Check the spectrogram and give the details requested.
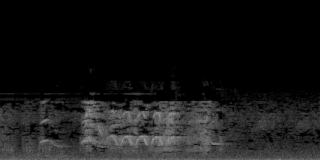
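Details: Birds calling back and forth; a loud, warbling, rapidly wavering trill rises out of background twittering for about two seconds, then fades.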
